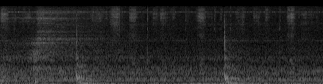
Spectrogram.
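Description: Marker pen writing on paper: faint scratching strokes, with two light taps of the pen tip, about a second in and again near three seconds.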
